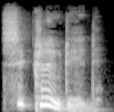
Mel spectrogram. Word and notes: secluded: British English

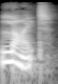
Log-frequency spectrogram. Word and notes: light: British English

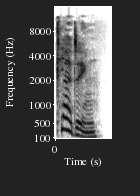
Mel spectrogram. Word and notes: cladding: British English

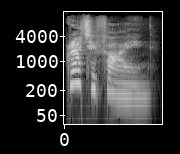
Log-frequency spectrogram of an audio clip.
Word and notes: gratifying: British English

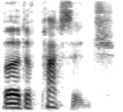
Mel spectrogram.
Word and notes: bird of passage: British English

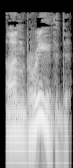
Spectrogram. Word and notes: unbreathed: British English

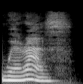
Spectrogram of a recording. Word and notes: whereas: British English

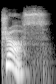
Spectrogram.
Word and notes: dross: British English

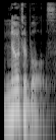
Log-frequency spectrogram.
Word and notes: notables: British English

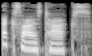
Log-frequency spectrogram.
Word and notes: excise tax: American English

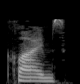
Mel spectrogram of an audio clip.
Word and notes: climbs: British English

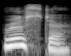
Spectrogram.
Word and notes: rooster: American English

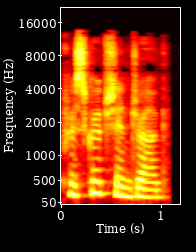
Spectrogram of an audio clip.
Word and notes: prescription drug: American English

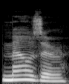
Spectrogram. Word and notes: mouser: American English

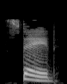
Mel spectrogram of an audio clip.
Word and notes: stayed: British English

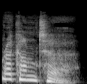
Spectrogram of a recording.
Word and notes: raconteur: British English

